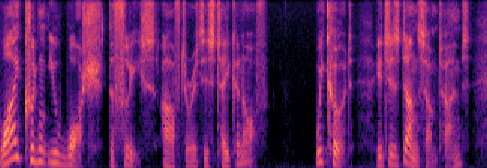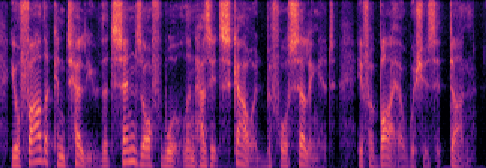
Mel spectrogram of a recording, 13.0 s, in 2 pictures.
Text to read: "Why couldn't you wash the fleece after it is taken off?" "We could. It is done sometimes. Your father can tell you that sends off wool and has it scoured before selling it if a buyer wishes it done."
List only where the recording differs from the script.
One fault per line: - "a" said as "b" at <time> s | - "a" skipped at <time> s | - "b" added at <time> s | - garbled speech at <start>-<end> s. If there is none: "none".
none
